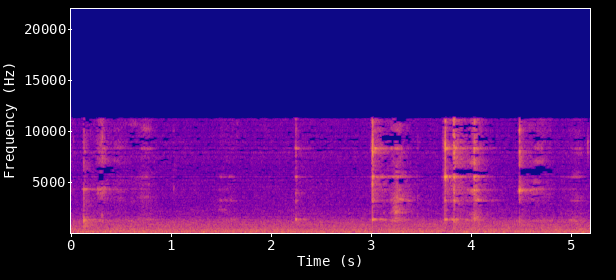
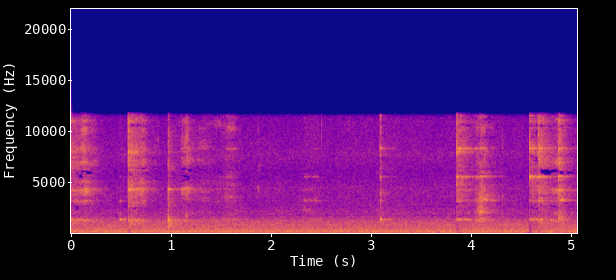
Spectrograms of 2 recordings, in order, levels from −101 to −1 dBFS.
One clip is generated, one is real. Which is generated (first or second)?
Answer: first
